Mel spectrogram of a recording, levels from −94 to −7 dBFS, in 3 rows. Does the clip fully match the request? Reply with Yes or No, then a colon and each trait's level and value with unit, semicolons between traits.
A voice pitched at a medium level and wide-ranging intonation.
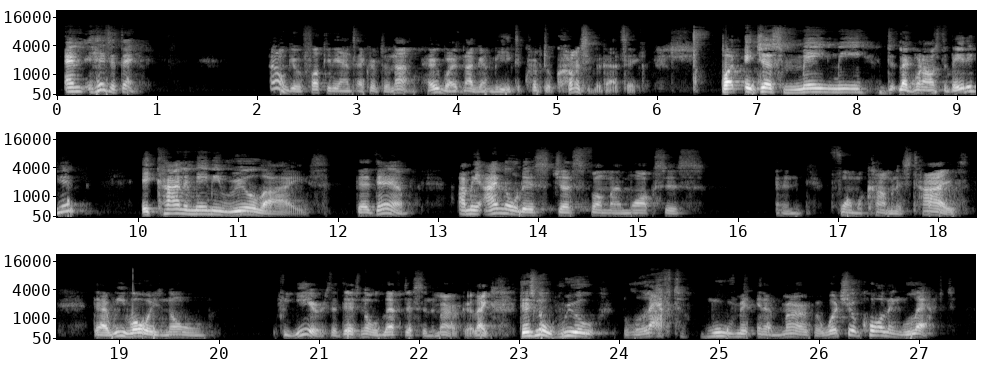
Yes: medium, 155 Hz; wide, 7.1 semitones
